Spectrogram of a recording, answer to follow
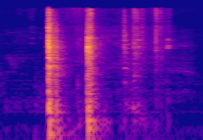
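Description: Two sharp knocks about half a second apart, then a few lighter taps, as the emptied harvest bowl is handled and set down beside a plastic tray dryer.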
